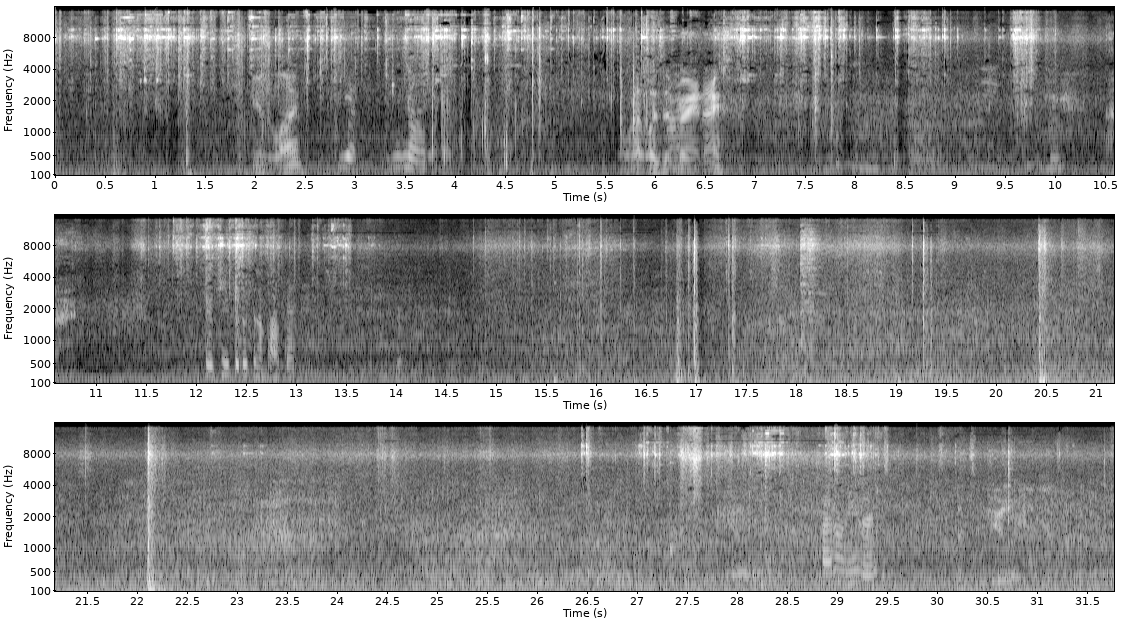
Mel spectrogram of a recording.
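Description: Inside a car cabin: a busy run of rattling and clicking with bits of indistinct voice over the first half. A steady low engine-and-road rumble then builds as the car rolls slowly along, with faint voices and a couple of sharp knocks.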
